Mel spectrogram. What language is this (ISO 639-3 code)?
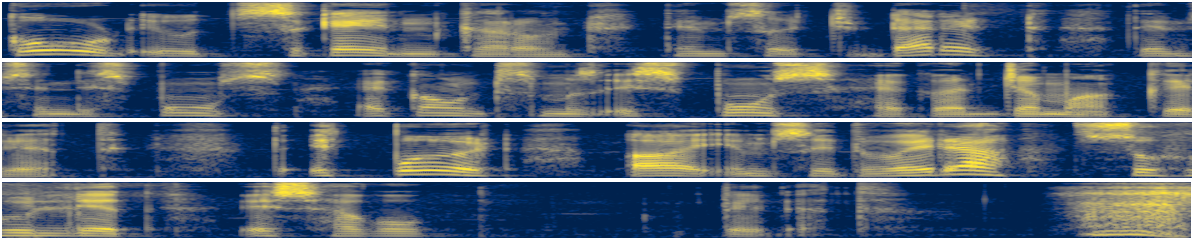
kas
